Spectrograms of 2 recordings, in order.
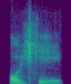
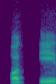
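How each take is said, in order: First: The word is said with an sh sound. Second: The word is said with a t sound. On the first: The speaker calls it right. "tapi oshi" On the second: The speaker calls it wrong. "Bukan ot I"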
